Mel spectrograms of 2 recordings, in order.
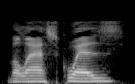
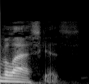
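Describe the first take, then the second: First: The 'q' sound is pronounced hard and strong. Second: The 'q' sound is pronounced softly and lightly. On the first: The speaker calls it wrong. "cue a little too hard and it becomes" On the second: The speaker calls it right. "it's Cain Velasquez"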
